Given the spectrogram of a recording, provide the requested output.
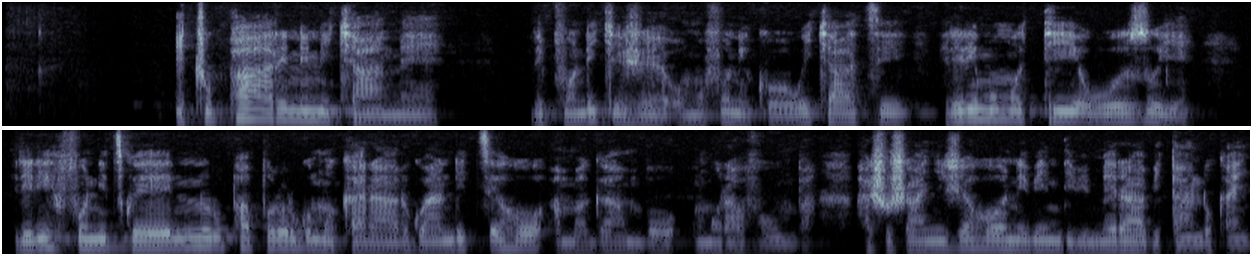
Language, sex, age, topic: Kinyarwanda, male, 25-35, health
